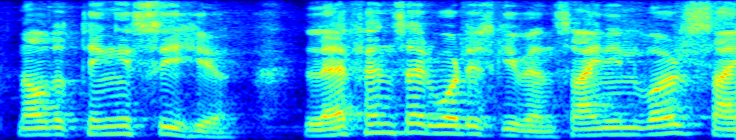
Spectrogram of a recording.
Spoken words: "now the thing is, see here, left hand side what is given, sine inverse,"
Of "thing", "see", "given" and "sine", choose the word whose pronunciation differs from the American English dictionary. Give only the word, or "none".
thing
